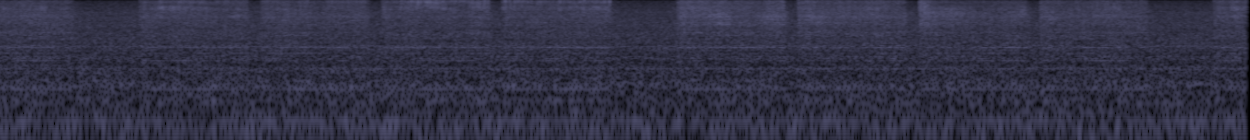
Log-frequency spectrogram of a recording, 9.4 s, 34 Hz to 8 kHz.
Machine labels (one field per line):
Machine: slide rail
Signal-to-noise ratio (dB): -6 dB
